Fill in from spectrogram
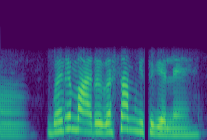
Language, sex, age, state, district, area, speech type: Goan Konkani, female, 45-60, Goa, Murmgao, rural, conversation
